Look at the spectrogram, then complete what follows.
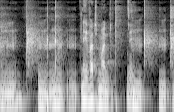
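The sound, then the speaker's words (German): Several sharp hand claps try to keep time with a beat, spaced somewhat unevenly, while people talk over them throughout. “Nee, warte, es ist schwierig zu klatschen.”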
